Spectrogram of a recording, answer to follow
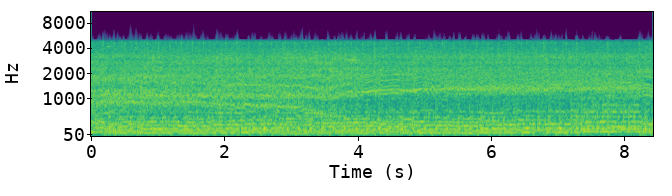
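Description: Death metal band playing at full volume: distorted electric guitars, bass and drums, with a long held high note through the second half.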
